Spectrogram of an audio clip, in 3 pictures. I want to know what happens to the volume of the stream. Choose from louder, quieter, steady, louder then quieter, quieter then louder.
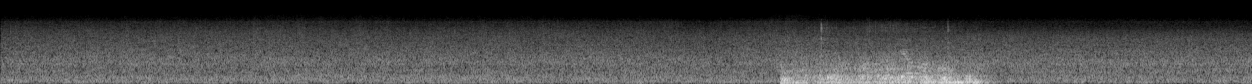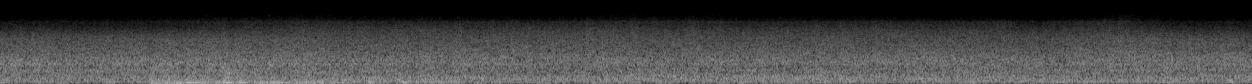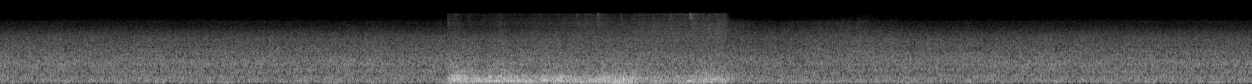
steady.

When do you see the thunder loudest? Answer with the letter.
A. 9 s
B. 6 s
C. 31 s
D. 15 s
A.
